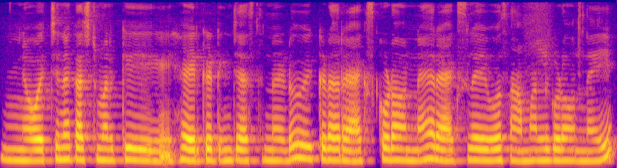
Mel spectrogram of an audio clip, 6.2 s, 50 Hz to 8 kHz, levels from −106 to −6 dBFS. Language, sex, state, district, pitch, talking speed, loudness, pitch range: Telugu, female, Andhra Pradesh, Sri Satya Sai, 195 Hz, 165 wpm, -17 LUFS, 190-200 Hz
